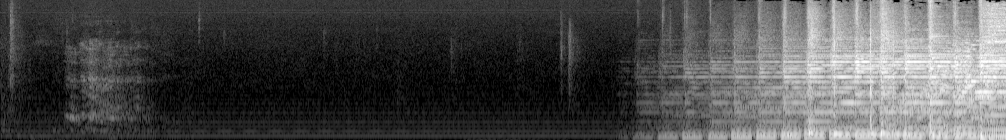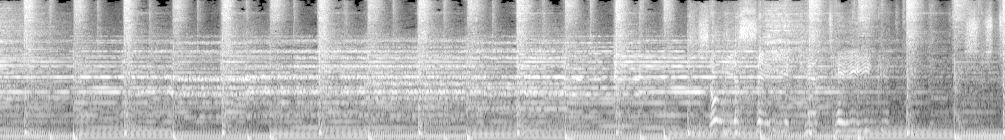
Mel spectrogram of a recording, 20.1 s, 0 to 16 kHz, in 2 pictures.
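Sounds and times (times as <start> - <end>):
instrumental song playing: 6.4 - 20.1
speech: 18.4 - 19.0.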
